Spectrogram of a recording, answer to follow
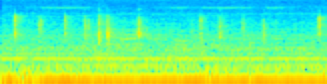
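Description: Computer keyboard keys clicking in an irregular run of keystrokes, over a steady low hum.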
